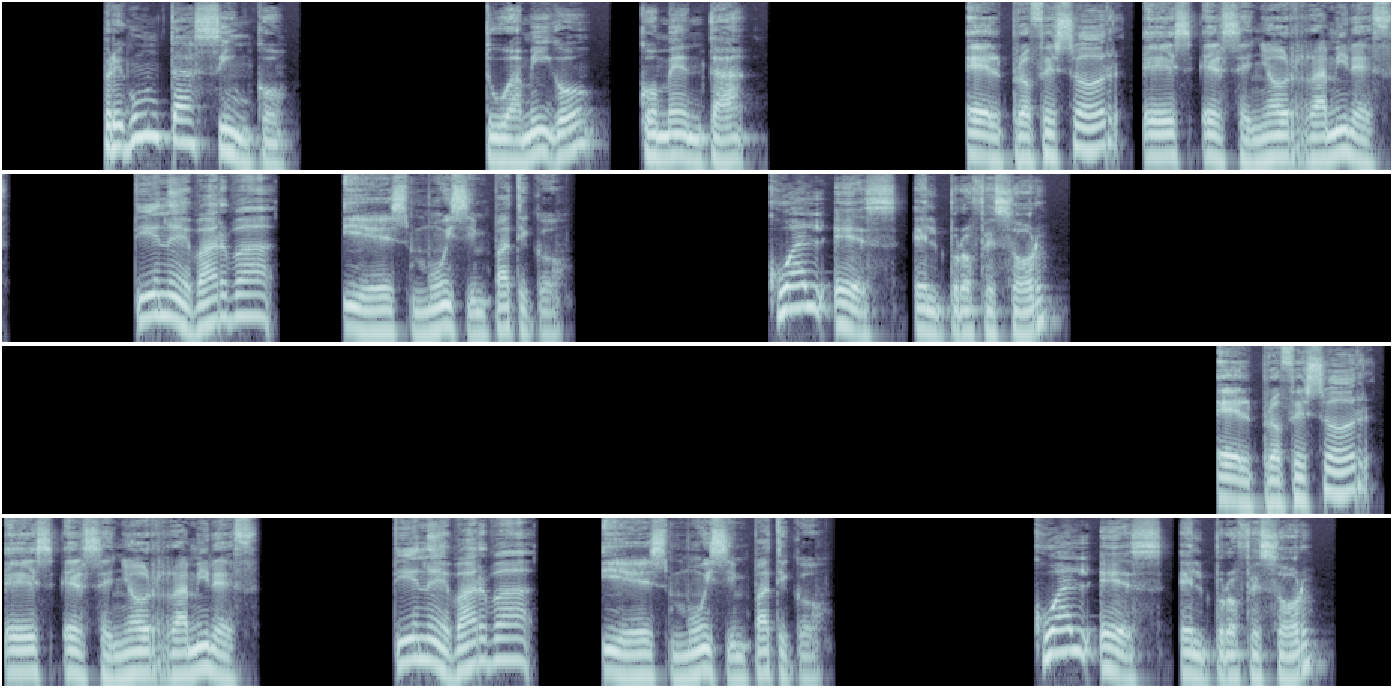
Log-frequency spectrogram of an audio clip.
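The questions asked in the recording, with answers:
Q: ¿Cuál es el profesor?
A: El señor Ramírez, el que tiene barba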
